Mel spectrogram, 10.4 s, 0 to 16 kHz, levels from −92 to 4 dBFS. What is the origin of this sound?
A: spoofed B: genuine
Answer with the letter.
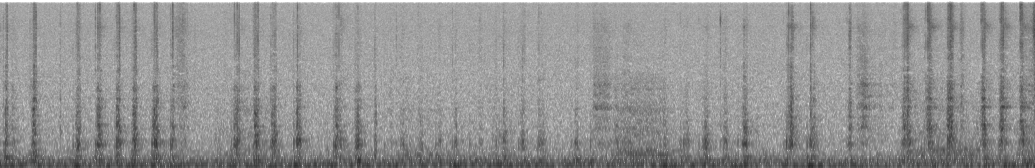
A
